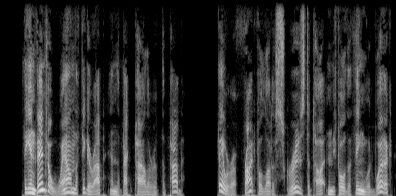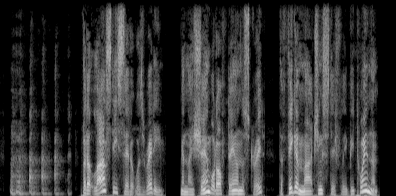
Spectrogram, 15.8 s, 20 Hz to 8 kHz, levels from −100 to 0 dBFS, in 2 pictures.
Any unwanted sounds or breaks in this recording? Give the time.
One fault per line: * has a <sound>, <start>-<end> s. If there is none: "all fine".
* has a laugh, 8.1-9.4 s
